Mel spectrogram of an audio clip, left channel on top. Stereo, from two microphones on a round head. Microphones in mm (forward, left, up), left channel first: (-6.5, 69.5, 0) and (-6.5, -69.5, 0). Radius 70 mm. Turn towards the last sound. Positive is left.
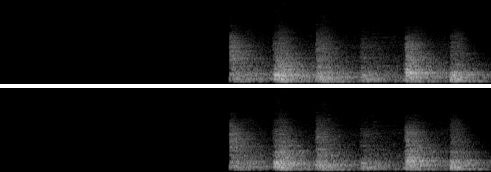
turn(degrees=-15)  # may be behind; listen again after turning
